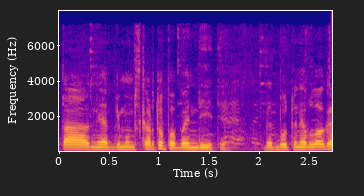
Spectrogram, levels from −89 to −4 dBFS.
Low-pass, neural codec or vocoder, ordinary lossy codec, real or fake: 7.2 kHz; none; MP3, 64 kbps; real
